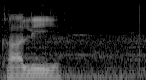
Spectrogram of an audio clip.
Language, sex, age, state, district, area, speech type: Marathi, male, 18-30, Maharashtra, Thane, urban, read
